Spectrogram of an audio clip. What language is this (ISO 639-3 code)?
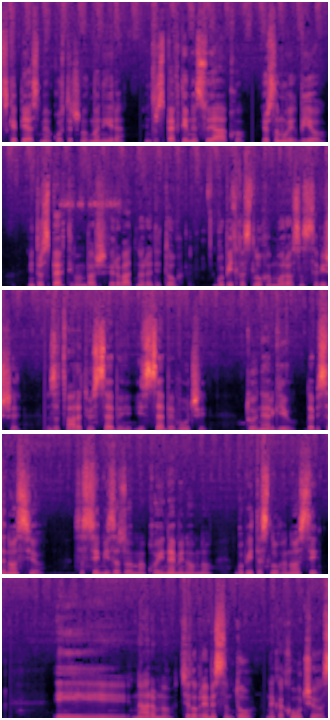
hrv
